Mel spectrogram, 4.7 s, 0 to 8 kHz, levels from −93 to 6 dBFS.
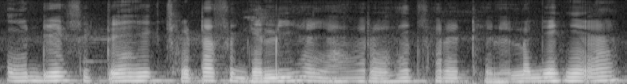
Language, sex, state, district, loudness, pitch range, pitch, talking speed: Hindi, male, Chandigarh, Chandigarh, -18 LUFS, 120-140 Hz, 130 Hz, 180 wpm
